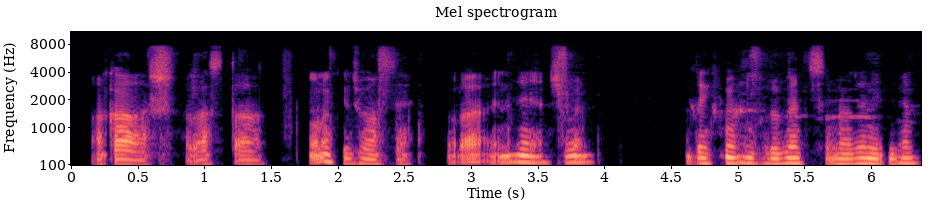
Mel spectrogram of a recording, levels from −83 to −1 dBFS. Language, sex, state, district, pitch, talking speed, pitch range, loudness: Bengali, male, West Bengal, Dakshin Dinajpur, 130 Hz, 105 wpm, 115-145 Hz, -21 LUFS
